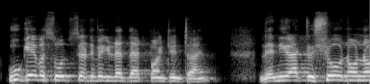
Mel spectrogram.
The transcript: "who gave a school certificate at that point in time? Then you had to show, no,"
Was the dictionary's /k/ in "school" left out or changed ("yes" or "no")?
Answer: yes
